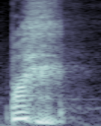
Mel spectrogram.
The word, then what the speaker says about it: Bloch: It's, I don't know if you pronounce it Bloch, but it's B-L-O-C-H. So Bloch. – I'm going to say it's Bloch.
